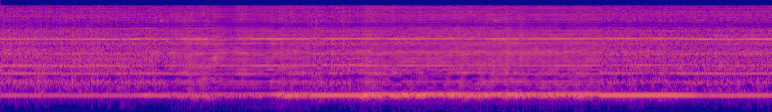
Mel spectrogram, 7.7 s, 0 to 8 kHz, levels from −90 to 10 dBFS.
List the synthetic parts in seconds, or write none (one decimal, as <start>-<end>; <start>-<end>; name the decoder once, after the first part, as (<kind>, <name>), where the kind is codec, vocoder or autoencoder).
1.7-3.1 (vocoder, WaveNeXt); 3.6-6.0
